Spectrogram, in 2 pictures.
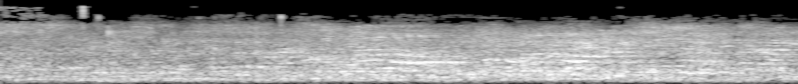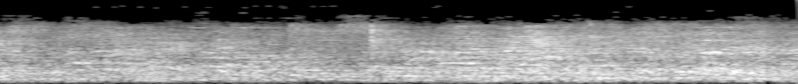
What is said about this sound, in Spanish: Bueno, son los sonidos de esa iglesia de la Purísima Concepción.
